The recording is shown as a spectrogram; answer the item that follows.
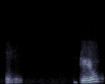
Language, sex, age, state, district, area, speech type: Sindhi, male, 18-30, Uttar Pradesh, Lucknow, urban, conversation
